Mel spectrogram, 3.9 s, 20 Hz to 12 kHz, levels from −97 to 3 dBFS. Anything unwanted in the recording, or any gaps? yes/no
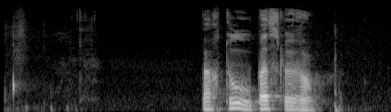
no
